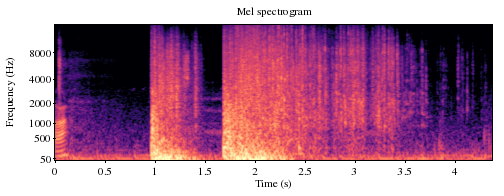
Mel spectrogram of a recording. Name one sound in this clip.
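A wooden barrier splinters and crashes apart.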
